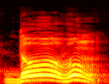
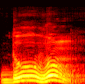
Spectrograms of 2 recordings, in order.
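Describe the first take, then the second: First: The first vowel is an o sound. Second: The first vowel is an u sound. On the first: The speaker calls it wrong. "ये गलत है" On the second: The speaker calls it right. "ये दू है, जैसे दूध में दू बोलते हैं"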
